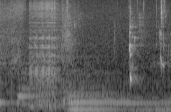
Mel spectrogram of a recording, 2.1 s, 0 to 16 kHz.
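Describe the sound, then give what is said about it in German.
Fizzy water is poured on top of white wine in a wine glass, about 10% water, a short, quiet trickle followed by a single bright drip or clink near the end, with no voices. “Fürs Auge nochmal 10% Wasser drauf. Nein, das ist nicht fürs Auge, das ist nur die Kohlensäure.”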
